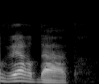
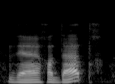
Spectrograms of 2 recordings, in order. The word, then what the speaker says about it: verdâtre: Le mot suivant, c'est un mot qui est un petit peu rare, mais qu'on va apprendre aussi, c'est le mot verdâtre. Première syllabe, vert, V-E-R.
